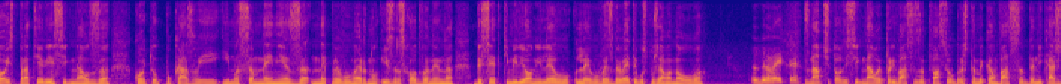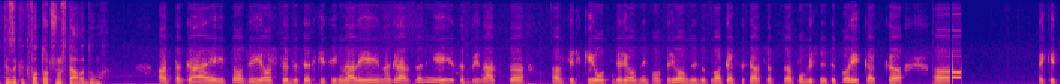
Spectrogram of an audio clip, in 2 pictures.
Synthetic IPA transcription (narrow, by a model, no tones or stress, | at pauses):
t̪ɔjispɾat̪iɛd̪insiɡnalˠzɐkɔjt̪opokazvəiʔiməsɐmnɛniɛzɐnɛpɾɐvomɛɾnoʔizɾɐsxɔd̪vɐnɛnɐd̪ɛsɛt̪kimiliɔnilɛvovɛzd̪ɾɐvɛjt̪ɛɡospoʒamɐnɔlˠovə | zd̪ɾɐvɛjt̪ɛznamt͡ʃɛt̪ɔzisiɡnalˠɛpɾivaszɐt̪ovasɛobɾɤʃt̪əmɛkɐmvasd̪ɐnikaʒɛt̪ɛzɐkɐkv̥ɔt̪ɔt͡ʃnʊst̪avəd̪umə | t̪ɐkaɛit̪ɔziːɔʃt̪ɛd̪ɛsɛt̪kisiɡnalinɐɡɾaʒd̪əniɛsəpɾinasəfsit͡ʃkiot̪sɛɾiɔznipɔsɛɾiɔznizɐt̪ovakaksɛxaɾt͡ʃət̪̚publit͡ʃnit̪ɛpɐɾikak | pɾɛki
